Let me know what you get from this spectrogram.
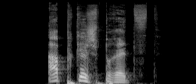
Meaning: past participle of abspritzen
- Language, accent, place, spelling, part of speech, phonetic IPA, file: German, Germany, Berlin, abgespritzt, verb, [ˈapɡəˌʃpʁɪt͡st], De-abgespritzt.ogg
